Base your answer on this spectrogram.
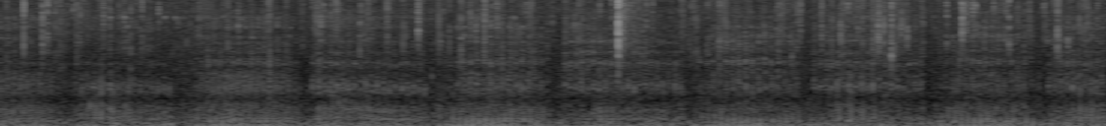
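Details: Low rhythmic cat purring, rising and falling about once a second, mixed with frequent dry pops and crackles from a burning fireplace.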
